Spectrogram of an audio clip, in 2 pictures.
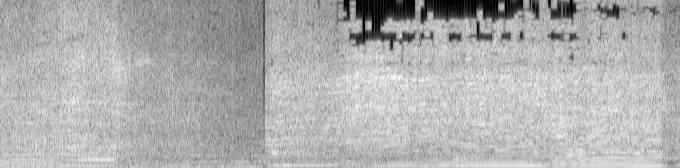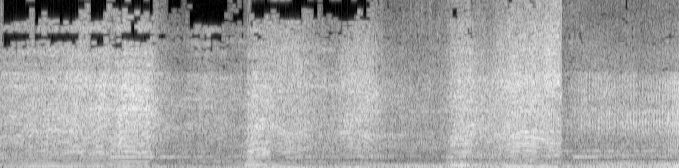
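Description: Enduro dirt bike engines revving, rising and falling in pitch as riders accelerate and shift, in several passes joined by abrupt cuts, with music underneath.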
